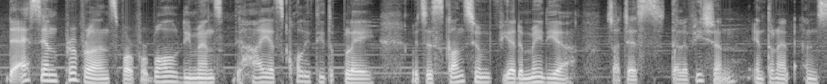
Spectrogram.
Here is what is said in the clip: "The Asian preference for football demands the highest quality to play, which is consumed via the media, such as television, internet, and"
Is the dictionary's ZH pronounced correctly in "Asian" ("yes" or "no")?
no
